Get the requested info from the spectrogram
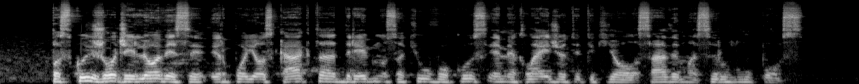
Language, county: Lithuanian, Kaunas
